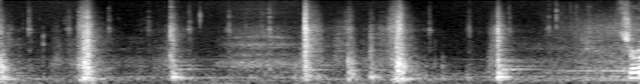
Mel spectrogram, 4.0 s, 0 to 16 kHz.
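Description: Sharp plastic clicks and knocks, about six of them at uneven spacing, from a hand working the front of a Gourmia GAF375 air fryer: its timer dial and basket handle being set and handled as cooking starts.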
